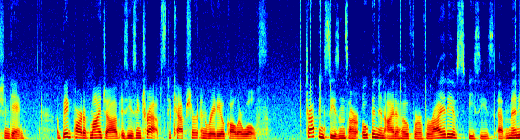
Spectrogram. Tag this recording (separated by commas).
Speech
